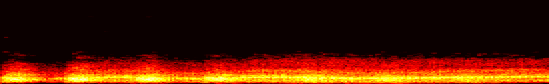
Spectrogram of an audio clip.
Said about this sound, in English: And then, barking his determination, King turned and raced down the trail.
